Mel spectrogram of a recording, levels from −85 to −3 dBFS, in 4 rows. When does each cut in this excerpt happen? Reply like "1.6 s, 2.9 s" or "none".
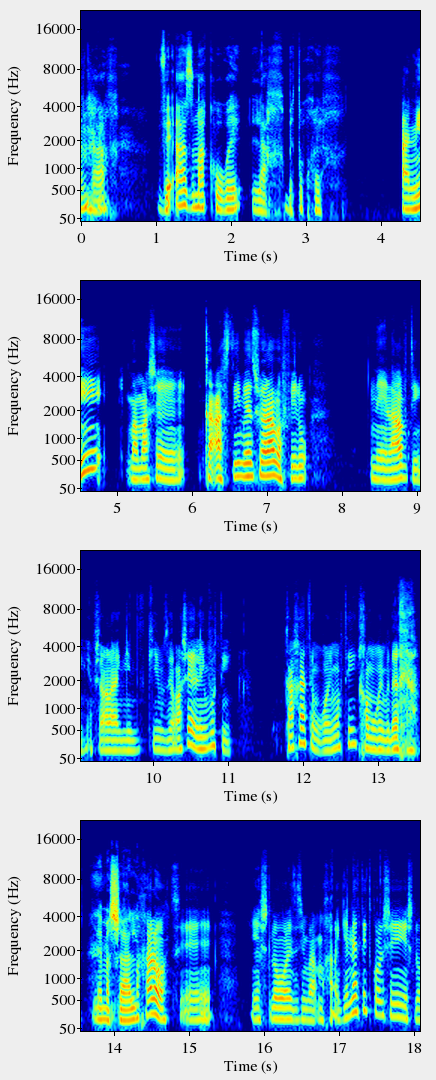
5.1 s, 12.8 s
